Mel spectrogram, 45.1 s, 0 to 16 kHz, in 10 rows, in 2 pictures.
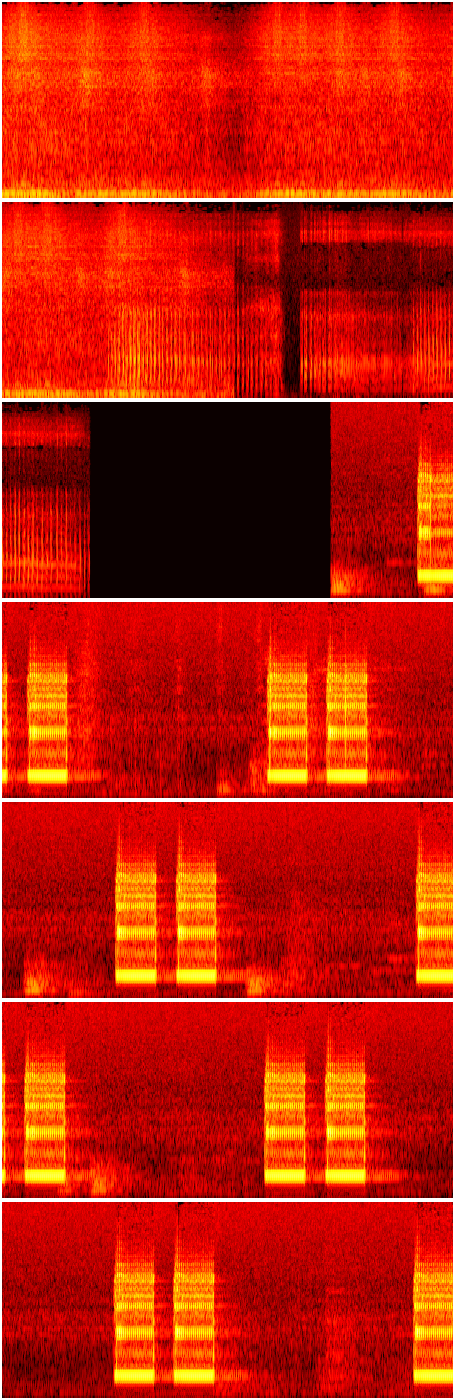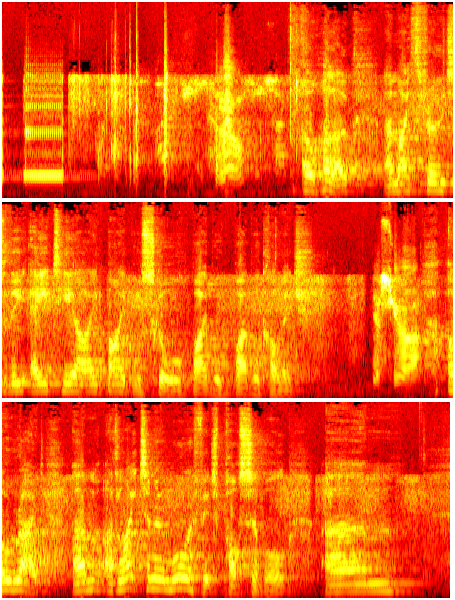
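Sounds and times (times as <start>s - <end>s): telephone ringing tone: 13.2s - 14.5s, 16.2s - 17.5s, 19.2s - 20.4s, 22.2s - 23.4s, 25.2s - 26.5s, 28.2s - 29.5s, 31.2s - 32.2s.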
